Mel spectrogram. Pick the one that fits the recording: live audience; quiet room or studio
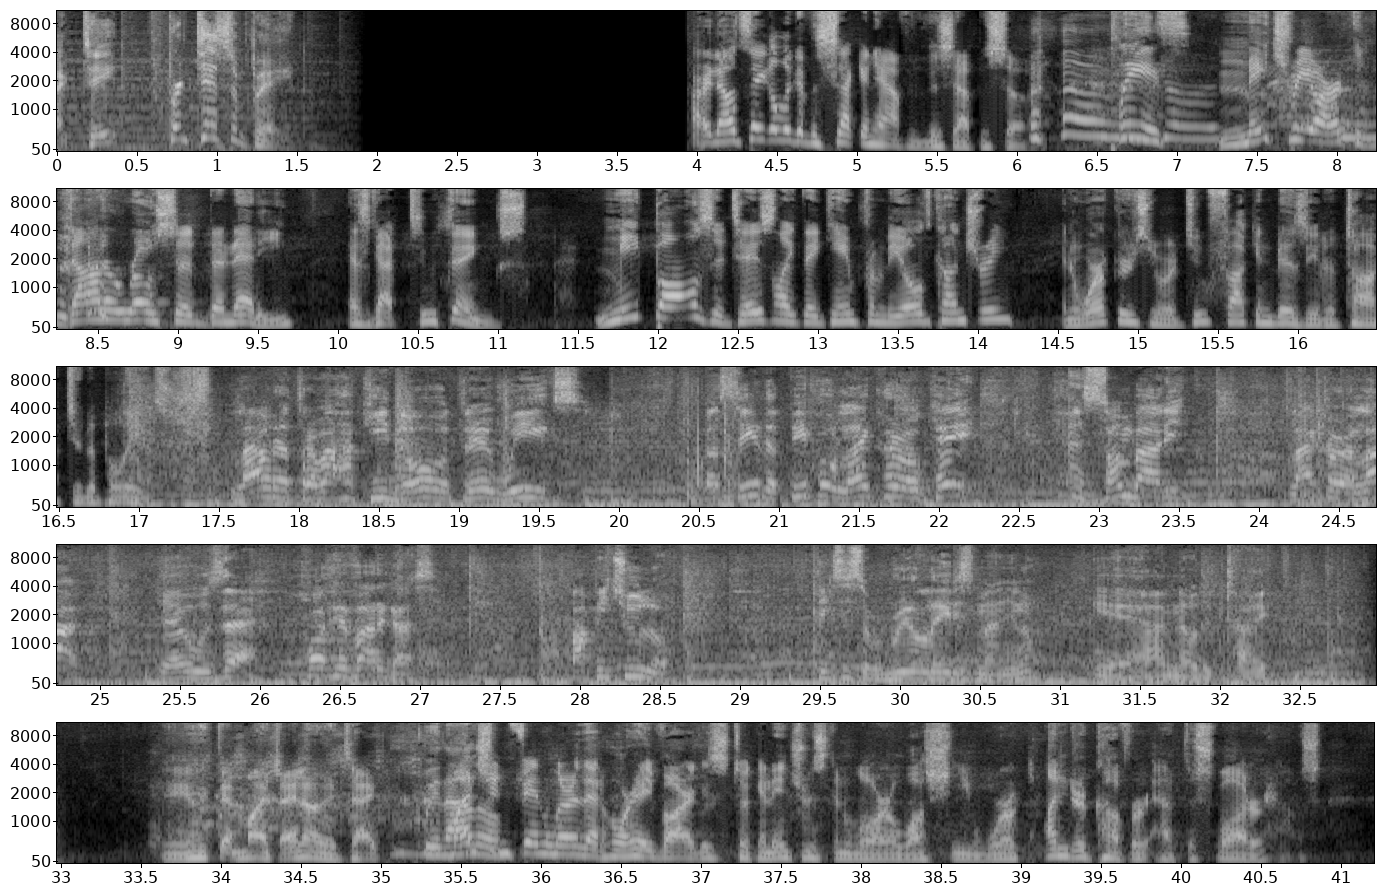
live audience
